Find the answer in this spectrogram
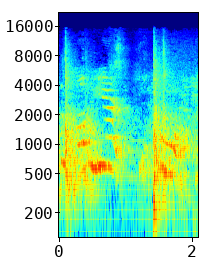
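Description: Children's high-pitched voices calling out without clear words, with one sharp knock about one and a half seconds in.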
